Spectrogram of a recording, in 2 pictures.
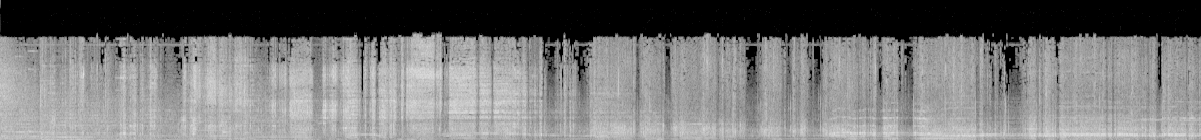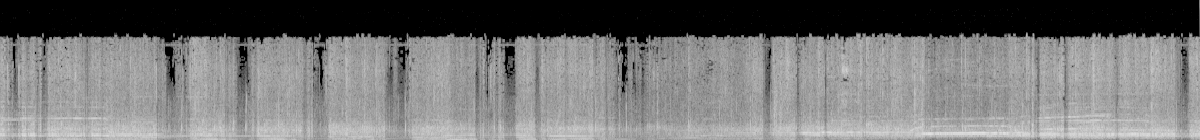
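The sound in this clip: Audience applause welcoming a speaker at a leadership conference: sustained, dense clapping mixed with crowd noise that continues loudly throughout.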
